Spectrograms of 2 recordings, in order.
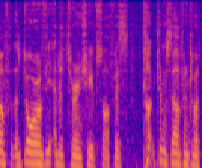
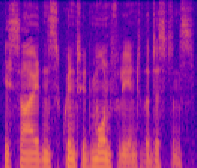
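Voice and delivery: ordinary delivery, nothing marked

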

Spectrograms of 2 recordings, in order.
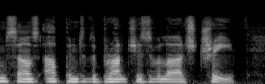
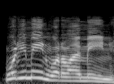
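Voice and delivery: high, loud shouted retort; exasperated shout; 9 semitones higher, 8 dB louder, faster than usual. A narrator's reading. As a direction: throw the question back at full volume. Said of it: "shouted Ford".

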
